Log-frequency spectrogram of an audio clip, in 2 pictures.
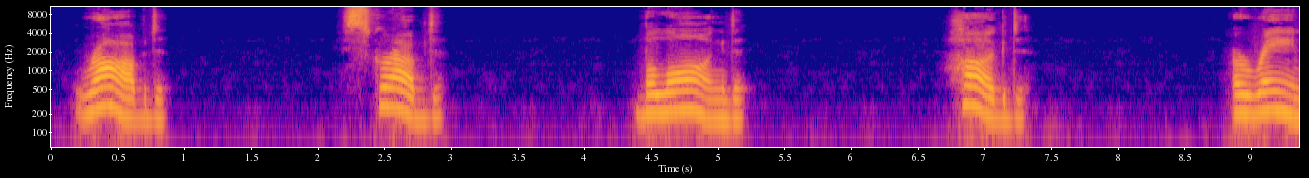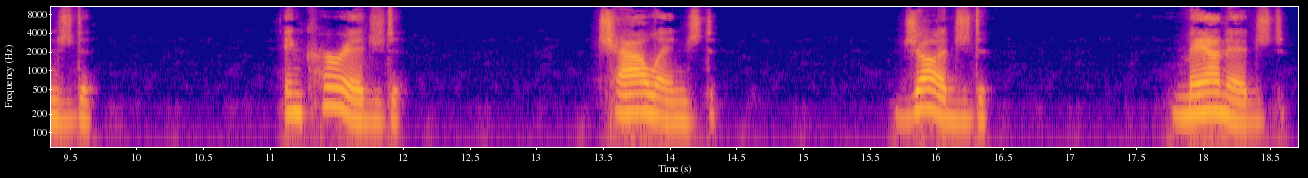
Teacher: Ed is pronounced like D after verbs ending in a B, G, or J sound.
